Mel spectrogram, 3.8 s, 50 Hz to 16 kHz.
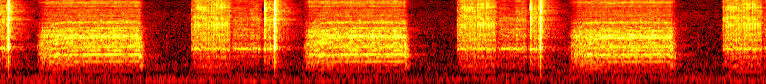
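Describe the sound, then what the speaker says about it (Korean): Ricoh SR 10D film camera firing its shutter in continuous mode, producing three sustained whirring bursts of mechanical clatter, each about half a second long, separated by short gaps, close and clear with no talking. "셔터를 누르고 있으니까"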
